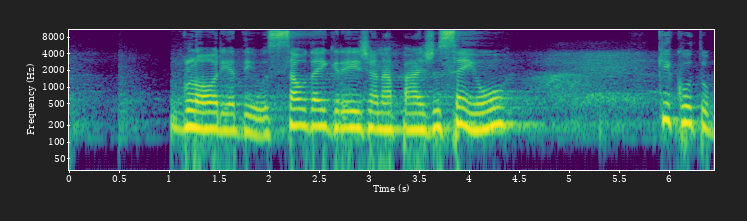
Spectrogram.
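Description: A woman speaks loudly and with fervour into a microphone, heard through loudspeakers.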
